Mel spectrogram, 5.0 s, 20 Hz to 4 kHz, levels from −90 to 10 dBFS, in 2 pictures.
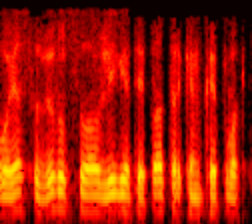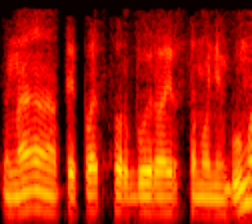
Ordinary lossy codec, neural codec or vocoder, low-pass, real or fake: MP3, 24 kbps; codec, 16 kHz, 2 kbps, FunCodec, trained on Chinese and English, 25 frames a second; 3.6 kHz; fake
